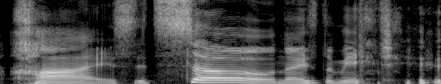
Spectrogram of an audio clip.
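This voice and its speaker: Put-on character voice, sing-song, at a middle pitch and a very slow pace. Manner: sarcastic, mocking, insincere.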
